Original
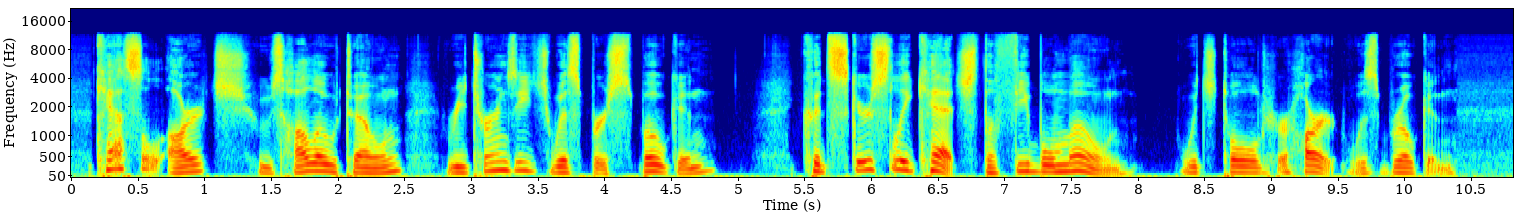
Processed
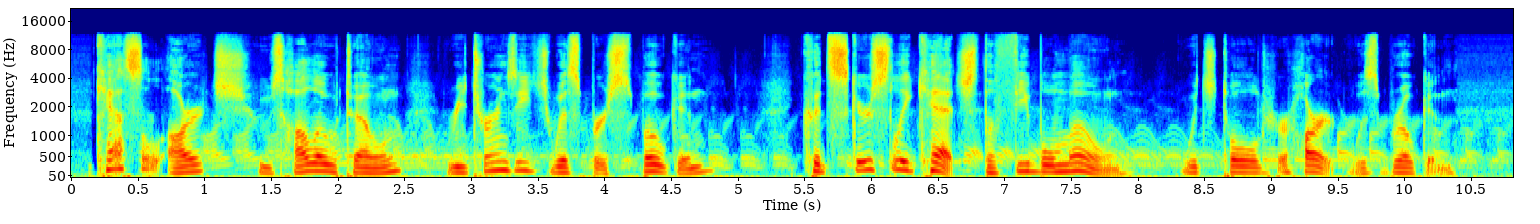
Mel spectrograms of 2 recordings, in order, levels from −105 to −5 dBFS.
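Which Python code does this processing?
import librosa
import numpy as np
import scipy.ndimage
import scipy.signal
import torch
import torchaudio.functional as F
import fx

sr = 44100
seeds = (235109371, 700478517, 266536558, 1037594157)

y = fx.echo_wet_bandpass(x, sr, ms=240, feedback_pct=75, hz=690.0, wet_db=-21.5)
y = y * librosa.db_to_amplitude(2.0)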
